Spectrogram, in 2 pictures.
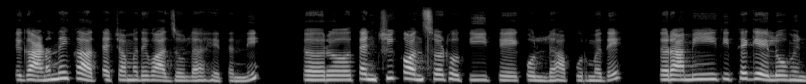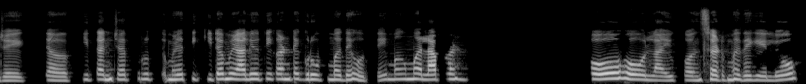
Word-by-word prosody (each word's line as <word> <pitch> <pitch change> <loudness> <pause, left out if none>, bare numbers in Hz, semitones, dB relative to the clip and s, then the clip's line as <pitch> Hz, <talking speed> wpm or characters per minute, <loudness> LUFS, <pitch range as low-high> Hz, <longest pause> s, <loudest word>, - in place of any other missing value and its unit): ते 210 - -3
गाणं 215 +1 +4
नाही 285 +2 +3
का. 250 -6 +5
त्याच्यामध्ये 205 -1 -3
वाजवलं 180 -3 -1
आहे 185 -1 -4
त्यांनी. 170 - -4 0.5
तर 205 0 +2
अ, 210 0 +1
त्यांची 245 +4 +2
कॉन्सर्ट 240 -2 +3
होती 205 -2 -3
इथे 195 0 -3
कोल्हापूरमध्ये. 185 +2 -3 0.4
तर 220 0 +3
आम्ही 230 +3 +3
तिथे 250 +2 -1
गेलो 210 -5 +2
म्हणजे 180 -3 -2 0.3
अ, 195 - 0 0.3
की 225 - -8
त्यांच्या 230 0 +1
थ्रूच 245 +1 -8
म्हणजे 225 +1 +1
तिकिटं 245 +1 -1
मिळाली 240 -1 +5
होती 250 +1 -1
कारण 245 -1 +2
ते 255 - 0
ग्रुपमध्ये 220 -1 0
होते. 195 -2 -4
मग 240 +1 -3
मला 235 -3 +5
पण 245 -2 -2 1.3
हो, 255 +2 +7
हो 230 -3 +5
लाईव्ह 190 -2 -2
कॉन्सर्टमध्ये 205 +1 0
गेलो. 200 +4 -1
215 Hz, 150 wpm, -23 LUFS, 195-240 Hz, 1.3 s, हो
